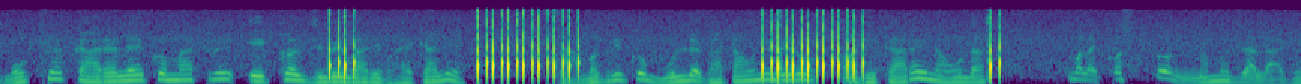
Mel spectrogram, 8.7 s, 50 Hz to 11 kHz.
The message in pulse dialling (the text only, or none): 2 7 7 1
